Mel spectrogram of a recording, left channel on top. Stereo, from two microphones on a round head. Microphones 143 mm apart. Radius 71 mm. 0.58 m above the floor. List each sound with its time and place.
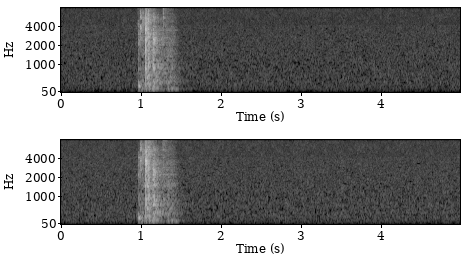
1.0 s crushing: 15° left (ahead or behind), 1.2 m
